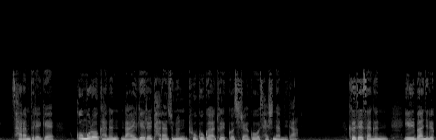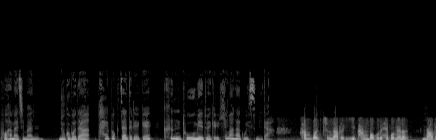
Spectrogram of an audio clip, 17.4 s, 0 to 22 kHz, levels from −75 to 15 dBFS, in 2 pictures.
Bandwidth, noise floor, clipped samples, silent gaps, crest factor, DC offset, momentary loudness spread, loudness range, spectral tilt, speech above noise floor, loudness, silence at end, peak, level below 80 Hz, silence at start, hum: 11.5 kHz; -57 dBFS; under 0.1%; none; 20 dB; under 0.1%; 11 LU; 5 LU; -6.5 dB/octave; 35 dB; -23 LUFS; 0 s; -2 dBFS; -58 dBFS; 0.25 s; none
